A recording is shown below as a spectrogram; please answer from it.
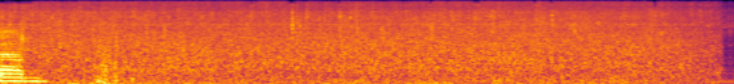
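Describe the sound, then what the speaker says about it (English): Rain falls steadily in the Skyrim video game, a constant close hiss of drops that stays even and then fades out at the end, with no talk over it. "Hopefully the rain will have stopped by tomorrow."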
